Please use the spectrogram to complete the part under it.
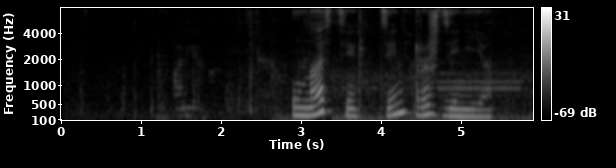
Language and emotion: Russian, neutral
